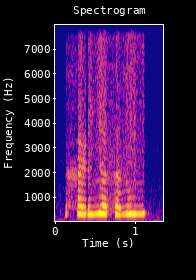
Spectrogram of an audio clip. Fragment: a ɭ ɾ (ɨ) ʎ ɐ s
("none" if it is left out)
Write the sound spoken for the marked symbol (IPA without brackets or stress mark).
ɨ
